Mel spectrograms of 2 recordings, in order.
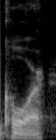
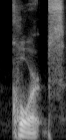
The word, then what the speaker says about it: Corps: So, okay, basically there was a huge war that happened before Green Lantern Corps. Corpse. Oh, you said it right the first time.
